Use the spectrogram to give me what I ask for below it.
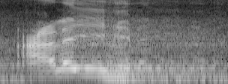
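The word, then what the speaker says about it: عليهم: আলাইহিম, আলাইহিম আইনটাকে গলায় চাপ দিয়ে হিমটা, হিম এটা গুণনা করা যাবে না, আলাইহিম।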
